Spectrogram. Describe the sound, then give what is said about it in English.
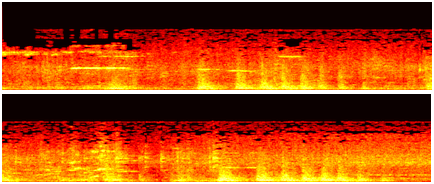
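A steam locomotive with too heavy a load labours to get moving, with heavy chuffs and bursts of hissing steam repeating in an uneven rhythm, along with metallic squeals from the wheels and carriages. “Can't get it started. The load's too heavy.”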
